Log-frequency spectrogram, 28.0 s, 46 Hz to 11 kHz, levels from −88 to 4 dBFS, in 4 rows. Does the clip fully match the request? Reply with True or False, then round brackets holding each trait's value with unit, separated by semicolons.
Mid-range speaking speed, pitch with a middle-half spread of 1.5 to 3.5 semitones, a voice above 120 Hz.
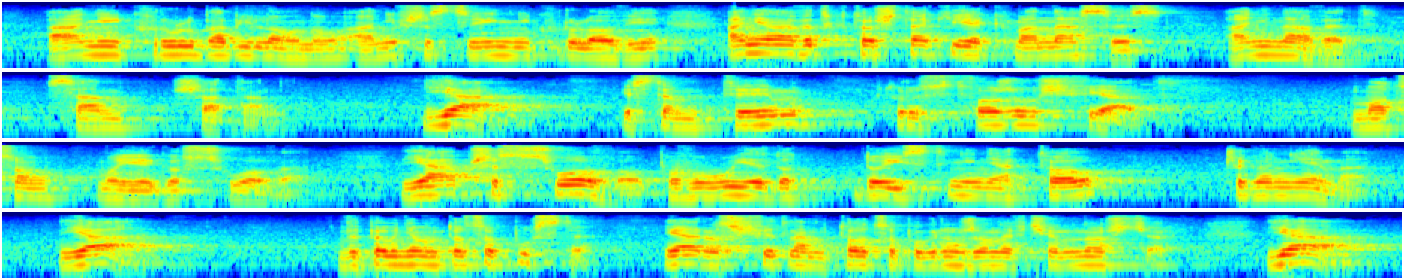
False (105 wpm; 2.8 semitones; 135 Hz)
